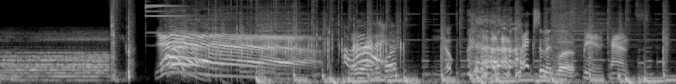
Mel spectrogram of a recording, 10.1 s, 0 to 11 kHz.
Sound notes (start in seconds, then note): 2.2 cheering; 6.6 laughing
